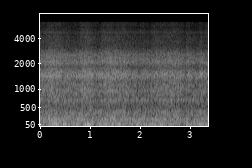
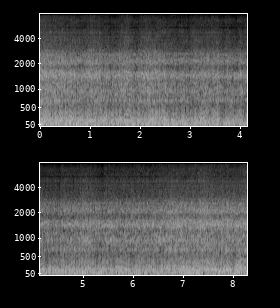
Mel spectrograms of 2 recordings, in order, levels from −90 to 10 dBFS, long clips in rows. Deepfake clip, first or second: second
